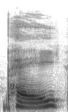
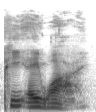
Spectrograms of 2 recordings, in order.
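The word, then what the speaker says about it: Pe: We have uh pay. So it's like p a y. We say it like pay the name of the letter.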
